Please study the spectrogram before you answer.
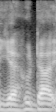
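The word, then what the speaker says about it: יהודה: say Jews you know the term Jew is is really um the idea of Yehuda uh want to say Yehuda is is the the Hebrew you know name pronunciation for or yahudim in the plural um and so that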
